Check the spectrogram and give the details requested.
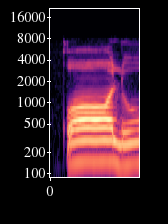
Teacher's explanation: Hamza is in the next word after waw madda. It will be madde munfasil. You have to stretch up to 5 harkat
